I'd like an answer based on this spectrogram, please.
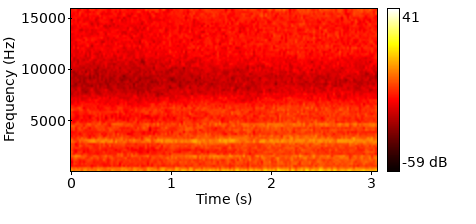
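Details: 2008 Ford F-350 Super Duty 6.4 diesel at idle after both turbos were replaced for power loss: loud constant high whistle over a steady idle; source still being diagnosed, with the turbo actuator area being checked.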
